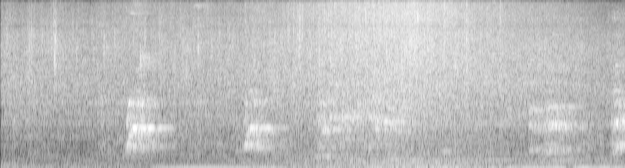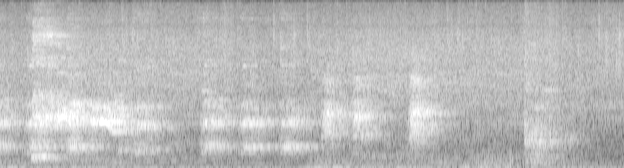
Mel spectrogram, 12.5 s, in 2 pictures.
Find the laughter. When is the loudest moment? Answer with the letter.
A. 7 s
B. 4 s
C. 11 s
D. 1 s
A.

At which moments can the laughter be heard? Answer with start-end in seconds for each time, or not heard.
3.1-4.2, 6.5-7.5.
